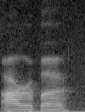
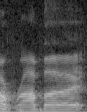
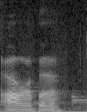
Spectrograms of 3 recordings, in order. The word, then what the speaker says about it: Araba: So yeah, my name is pronounced Araba, not Araba and Araba. Like people really be just remixing my name, but it's just Araba.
